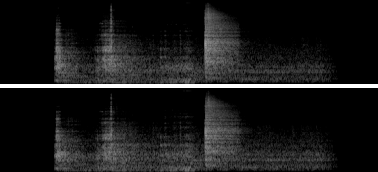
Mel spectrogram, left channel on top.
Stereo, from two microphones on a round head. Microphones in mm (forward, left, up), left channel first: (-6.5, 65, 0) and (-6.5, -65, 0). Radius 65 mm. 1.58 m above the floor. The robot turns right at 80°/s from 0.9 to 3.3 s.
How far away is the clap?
About 1.4 m.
